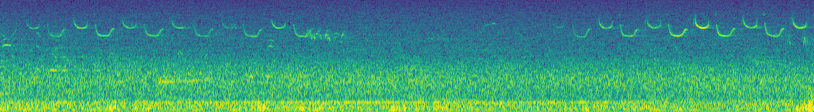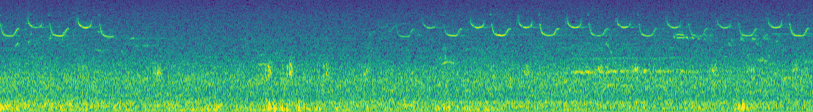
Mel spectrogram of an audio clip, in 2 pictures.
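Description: A small songbird singing three runs of a quickly repeated high two-note phrase over a steady low outdoor rumble, with a few soft thumps.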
